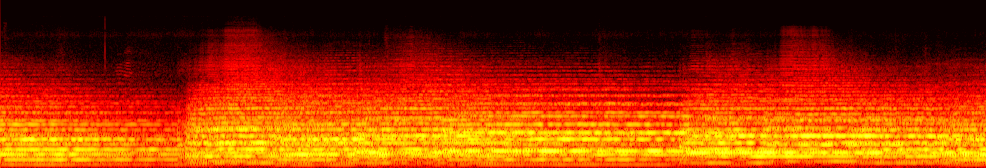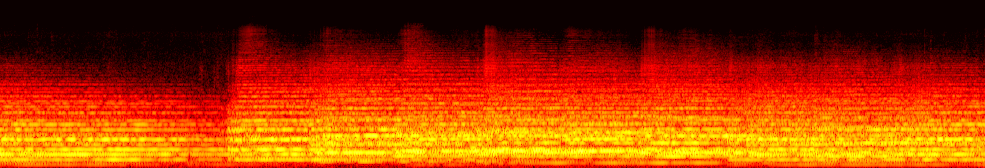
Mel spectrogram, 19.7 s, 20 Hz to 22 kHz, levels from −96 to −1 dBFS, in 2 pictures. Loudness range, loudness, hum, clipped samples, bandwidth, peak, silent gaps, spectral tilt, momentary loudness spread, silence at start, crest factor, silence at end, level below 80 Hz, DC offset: 3 LU; -24 LUFS; none; under 0.1%; 7.6 kHz; -10 dBFS; none; -7.5 dB/octave; 4 LU; 0 s; 14 dB; 0 s; -72 dBFS; under 0.1%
